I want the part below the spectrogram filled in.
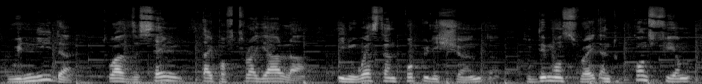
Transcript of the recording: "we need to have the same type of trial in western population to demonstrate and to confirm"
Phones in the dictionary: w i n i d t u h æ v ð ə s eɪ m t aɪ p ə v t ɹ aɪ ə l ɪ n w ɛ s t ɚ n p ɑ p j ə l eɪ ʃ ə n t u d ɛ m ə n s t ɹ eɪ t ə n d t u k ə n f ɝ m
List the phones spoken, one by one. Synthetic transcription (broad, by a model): w i n i d t u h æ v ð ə s eɪ m t aɪ p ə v t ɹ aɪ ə l ɪ n w ɛ s t ɚ n p ɑ p j ə l eɪ ʃ ə n t u d ɛ m ə n s t ɹ eɪ t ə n t u k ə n f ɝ m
